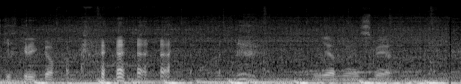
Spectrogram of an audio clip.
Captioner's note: nervous laugh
